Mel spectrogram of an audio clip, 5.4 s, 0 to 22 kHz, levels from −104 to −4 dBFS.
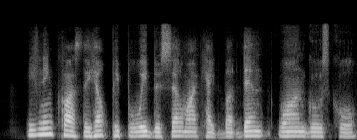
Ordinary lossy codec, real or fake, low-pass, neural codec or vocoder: none; fake; 10.8 kHz; codec, 16 kHz in and 24 kHz out, 0.4 kbps, LongCat-Audio-Codec, fine tuned four codebook decoder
